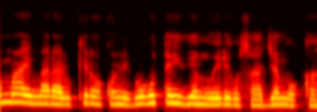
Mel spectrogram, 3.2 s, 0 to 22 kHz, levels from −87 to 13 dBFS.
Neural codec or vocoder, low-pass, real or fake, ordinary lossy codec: codec, 32 kHz, 1.9 kbps, SNAC; 14.4 kHz; fake; MP3, 96 kbps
